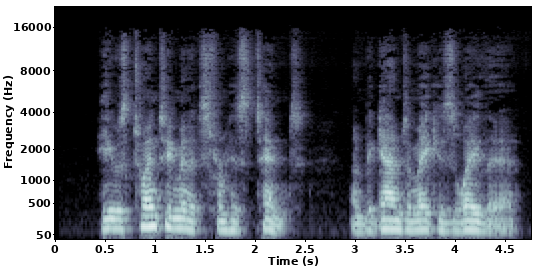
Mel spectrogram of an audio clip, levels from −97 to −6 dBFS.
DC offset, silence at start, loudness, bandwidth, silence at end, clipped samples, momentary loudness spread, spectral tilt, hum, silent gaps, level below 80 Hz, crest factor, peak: under 0.1%; 0.45 s; -23 LUFS; 15.5 kHz; 0.15 s; under 0.1%; 13 LU; -6.5 dB/octave; none; none; -56 dBFS; 18 dB; -6 dBFS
